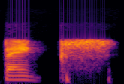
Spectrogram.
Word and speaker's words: banks: All right, and just remember to pronounce the S. Okay? Leduk Ang, banks, banks of the river.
